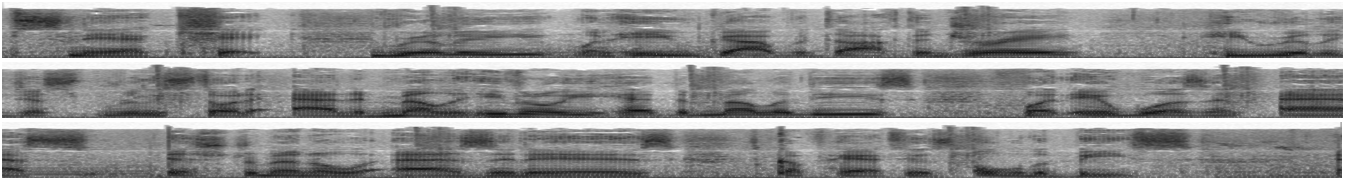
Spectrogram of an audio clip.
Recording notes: Todays show we are outside.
